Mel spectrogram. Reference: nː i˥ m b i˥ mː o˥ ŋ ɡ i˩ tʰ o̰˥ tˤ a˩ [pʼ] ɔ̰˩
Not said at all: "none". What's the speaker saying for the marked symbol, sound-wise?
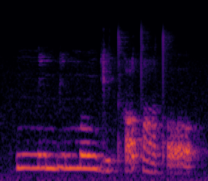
tʼ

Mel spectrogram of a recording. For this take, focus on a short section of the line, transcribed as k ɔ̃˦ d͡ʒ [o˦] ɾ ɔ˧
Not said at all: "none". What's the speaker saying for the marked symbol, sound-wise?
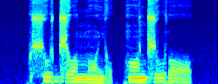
u˦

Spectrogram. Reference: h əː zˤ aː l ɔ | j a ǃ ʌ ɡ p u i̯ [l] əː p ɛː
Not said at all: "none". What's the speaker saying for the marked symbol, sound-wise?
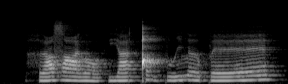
l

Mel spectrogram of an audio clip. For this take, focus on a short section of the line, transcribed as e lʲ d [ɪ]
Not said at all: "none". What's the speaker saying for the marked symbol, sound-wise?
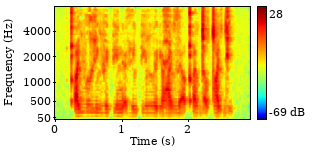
i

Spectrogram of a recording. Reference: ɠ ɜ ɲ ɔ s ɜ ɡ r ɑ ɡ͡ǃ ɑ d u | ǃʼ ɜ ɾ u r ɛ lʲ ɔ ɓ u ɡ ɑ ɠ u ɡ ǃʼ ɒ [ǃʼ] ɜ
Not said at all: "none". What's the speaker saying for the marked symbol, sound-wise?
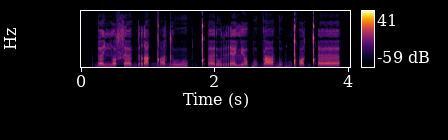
ǃʼ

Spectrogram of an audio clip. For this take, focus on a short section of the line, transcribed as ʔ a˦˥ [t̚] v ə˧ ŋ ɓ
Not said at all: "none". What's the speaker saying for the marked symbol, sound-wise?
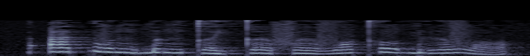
t̚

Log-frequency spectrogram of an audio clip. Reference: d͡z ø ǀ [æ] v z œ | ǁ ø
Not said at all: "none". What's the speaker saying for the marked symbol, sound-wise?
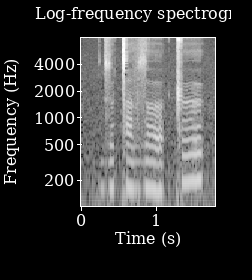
æ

